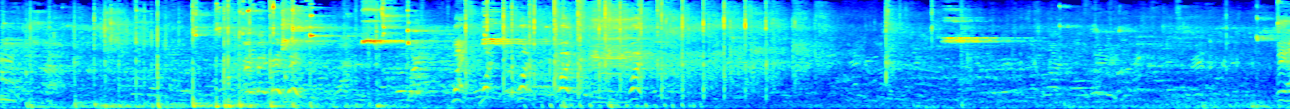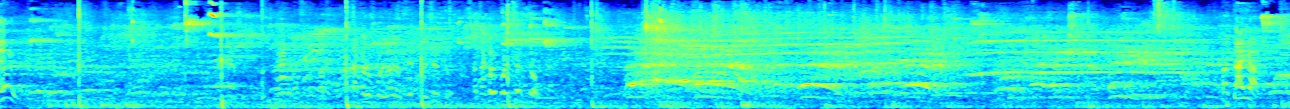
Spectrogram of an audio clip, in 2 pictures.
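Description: A basketball bouncing on a hardwood gym floor during play, with voices calling out and echoing in the hall.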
